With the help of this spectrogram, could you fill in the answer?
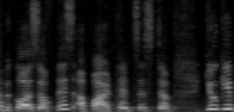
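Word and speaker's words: Mbeki: उनका नाम था थामो बेकी यहां एम जो है वो साइलेंट रहता है प्रोनंसिएशन का बहुत ध्यान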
